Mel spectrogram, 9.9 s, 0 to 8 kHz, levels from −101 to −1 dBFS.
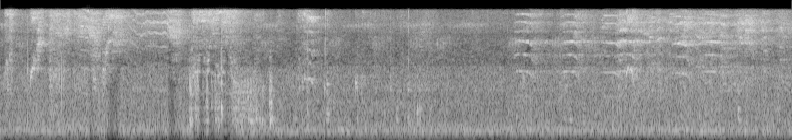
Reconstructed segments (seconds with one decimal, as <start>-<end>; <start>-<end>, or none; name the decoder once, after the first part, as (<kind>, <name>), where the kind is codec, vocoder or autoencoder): none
